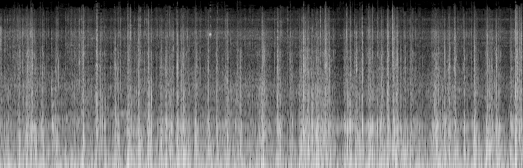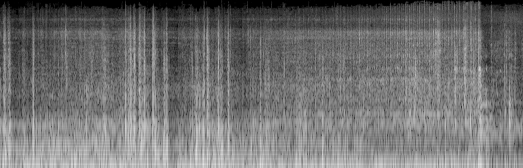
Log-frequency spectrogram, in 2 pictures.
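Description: Wind rumbles against a helmet microphone.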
